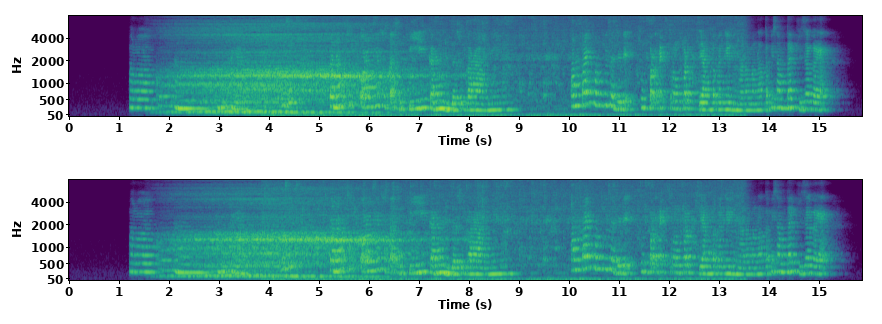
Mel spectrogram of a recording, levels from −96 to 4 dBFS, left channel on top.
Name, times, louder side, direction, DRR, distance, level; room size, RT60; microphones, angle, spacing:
voice 1, 1.2-3.6 4.2-4.6 5.2-8.9 10.0-15.1, left 2 dB, 25° left, -1 dB, 0.4 m, -22 dB
sound 1, 1.6-7.9, left 1 dB, 90° left, 0.5 m, -23 dB
sound 2, 3.8-13.5, right 1 dB, 90° right, 0.8 m, -35 dB
2.2 x 2.2 x 2.6 m, 0.70 s
head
